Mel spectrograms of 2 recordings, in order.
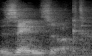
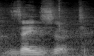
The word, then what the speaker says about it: Sehnsucht: How do you pronounce it? Sehnsucht. Sehnsucht.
